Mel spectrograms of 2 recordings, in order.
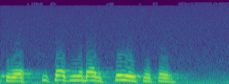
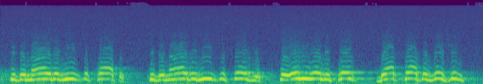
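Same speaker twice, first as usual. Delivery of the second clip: higher, repeated building list; full-force preaching; 4 semitones higher than usual. Acted. Preacher challenging those who deny the Messiah, building. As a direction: stack each "for people who want to deny" higher.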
